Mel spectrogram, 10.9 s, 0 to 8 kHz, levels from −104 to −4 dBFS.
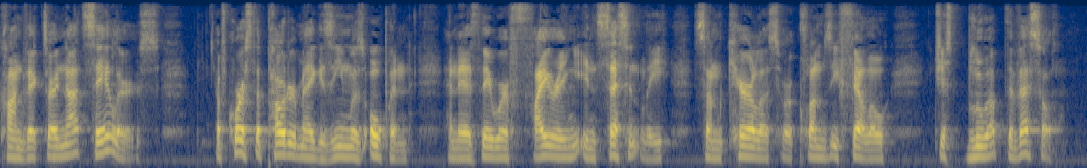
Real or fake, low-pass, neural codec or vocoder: real; 7.2 kHz; none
